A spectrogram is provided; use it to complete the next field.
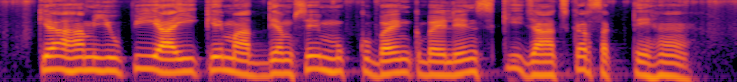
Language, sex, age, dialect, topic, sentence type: Hindi, male, 41-45, Awadhi Bundeli, banking, question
